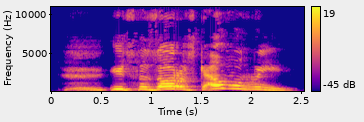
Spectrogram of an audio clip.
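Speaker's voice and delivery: put-on old man warning of the cavalry; alarmed cry. Cavalry approaching.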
